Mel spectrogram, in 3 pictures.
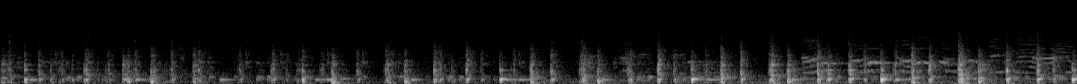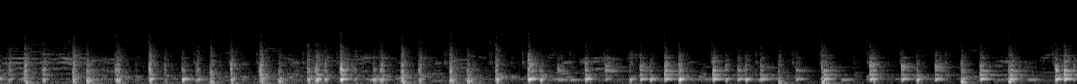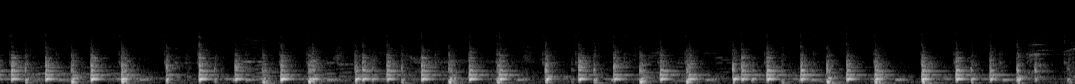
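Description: A pair of djembes played with bare hands in a quick, steady rhythm of sharp strokes.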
